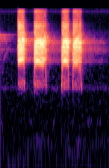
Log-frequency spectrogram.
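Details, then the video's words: Harsh call of a wild black francolin: four loud, grating, buzzy notes delivered as two quick pairs, each note fading into a faint trailing tone. "جنگلی کالے تیتروں کی آوازیں"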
